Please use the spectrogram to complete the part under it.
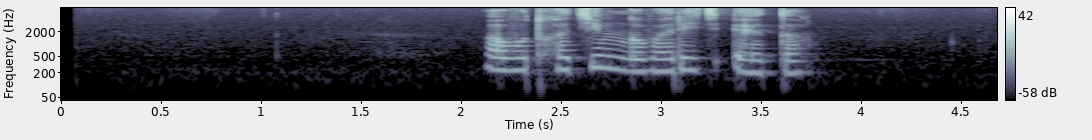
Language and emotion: Russian, neutral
